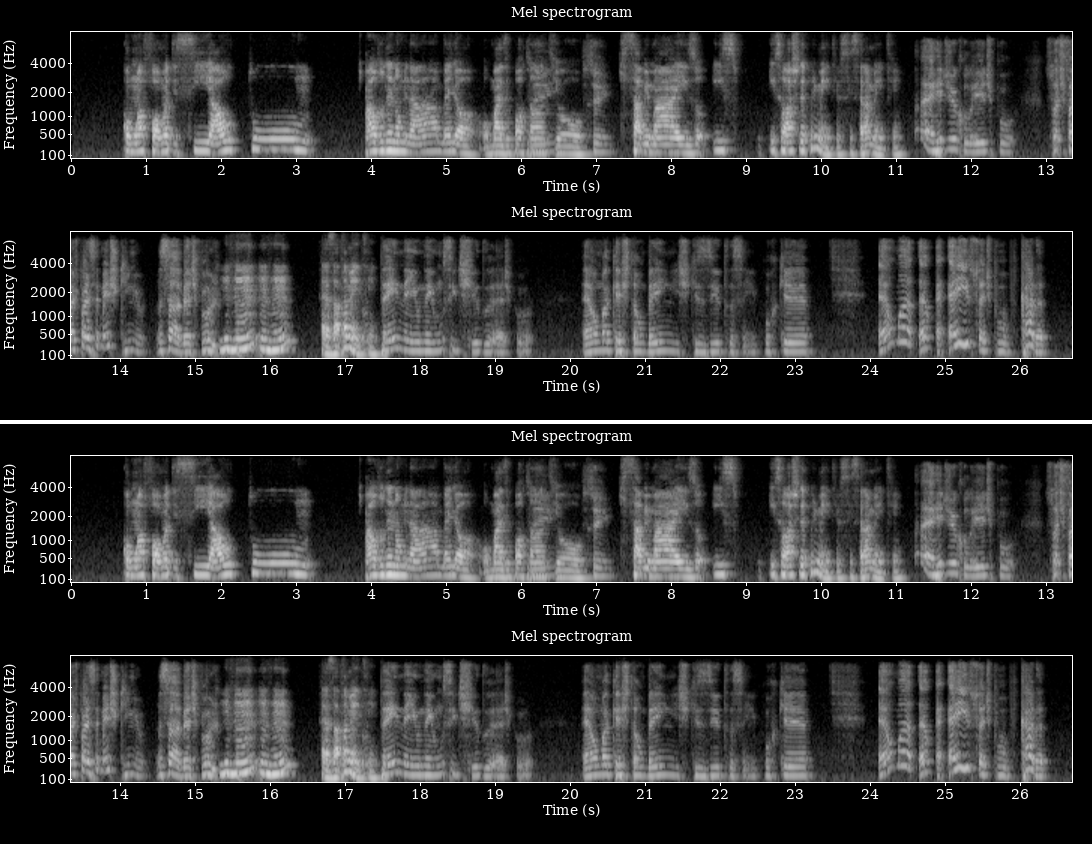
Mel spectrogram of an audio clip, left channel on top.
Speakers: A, on the left (about 80°); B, on the right (about 70°).
A: como uma forma de se auto, autodenominar melhor, ou mais importante,
B: Sim,
A: ou
B: sim.
A: que sabe mais. ou- Isso, isso eu acho deprimente, sinceramente.
B: É ridículo. E, tipo, só te faz parecer mesquinho, <laughs> sabe? É, tipo, <laughs>
A: Uhum, uhum. Exatamente.
B: não, não tem nenhum, nenhum sentido. É, tipo, é uma questão bem esquisita, assim, porque é uma. É, é é isso, é tipo, cara,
